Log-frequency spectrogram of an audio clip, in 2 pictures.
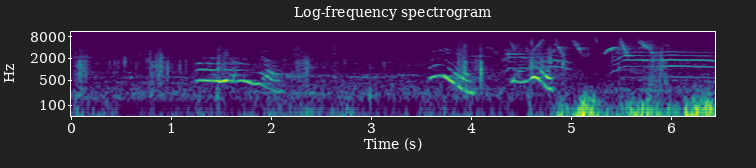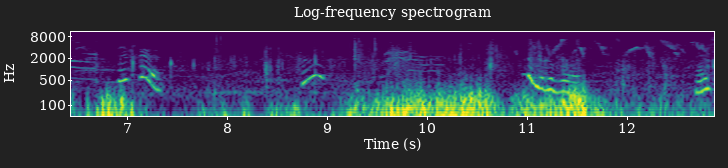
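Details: Oreo, a hungry female cat among Morocco's street cats, meowing for food rather than wanting cuddles; a run of clear, harmonic meows, some rising then falling, repeated every second or two, over low rumbling background noise and faint chirps.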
